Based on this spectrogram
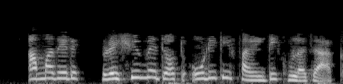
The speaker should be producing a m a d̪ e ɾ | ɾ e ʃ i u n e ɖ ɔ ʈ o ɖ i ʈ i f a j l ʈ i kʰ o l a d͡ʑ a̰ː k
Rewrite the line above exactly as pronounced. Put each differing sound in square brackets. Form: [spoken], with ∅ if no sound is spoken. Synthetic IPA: a m a d̪ e ɾ | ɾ e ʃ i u [m] e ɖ ɔ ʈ o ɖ i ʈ i f a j l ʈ i kʰ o l a d͡ʑ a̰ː k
